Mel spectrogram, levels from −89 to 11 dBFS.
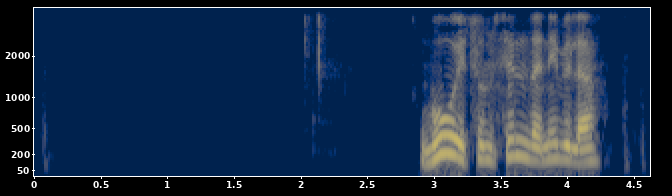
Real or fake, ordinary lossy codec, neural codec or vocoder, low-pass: real; Opus, 64 kbps; none; 3.6 kHz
